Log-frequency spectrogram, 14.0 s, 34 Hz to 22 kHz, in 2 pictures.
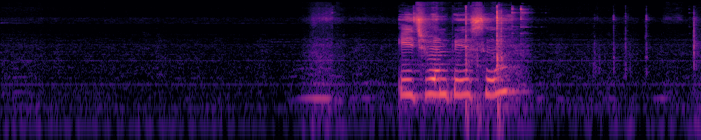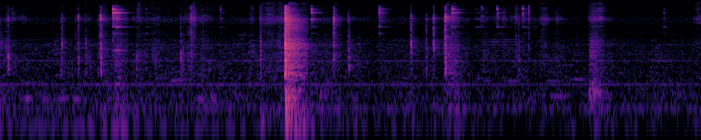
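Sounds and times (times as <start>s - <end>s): metal jewellery clicking: 4.6s - 5.4s, 7.7s - 9.0s, 9.6s - 12.4s.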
